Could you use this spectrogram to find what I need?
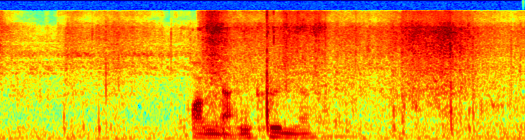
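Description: A man speaks close by in a hushed, tense voice.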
